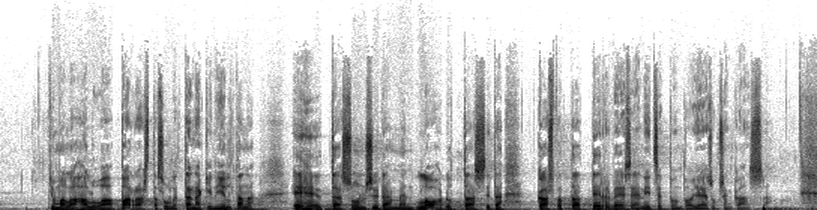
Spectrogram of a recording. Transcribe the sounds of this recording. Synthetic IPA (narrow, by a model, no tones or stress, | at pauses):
jumɑlɑɦɑluɑːpɑrɑst̪ɑsulːet̪ːænækinilt̪ɑnɑe̞ɦeyt̪ːæːssunsydæmːenlohdut̪ːɑːssit̪æ | kɑsʋɑ̰t̪ːɑːt̪ːe̞rʋeːse̞ːnit̪set̪ːunt̪o̞ːjeːsukseŋkɑ̰nsːɑ̰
